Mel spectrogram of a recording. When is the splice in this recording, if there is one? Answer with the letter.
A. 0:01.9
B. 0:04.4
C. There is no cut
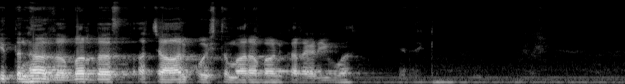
B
